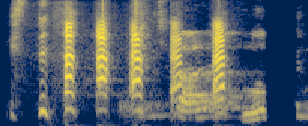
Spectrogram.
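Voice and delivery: rapid staccato cackle; amused ha-ha-ha; laugh. Real, not acted. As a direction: burst out laughing in short pulses. Reactor laughs at the clip.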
